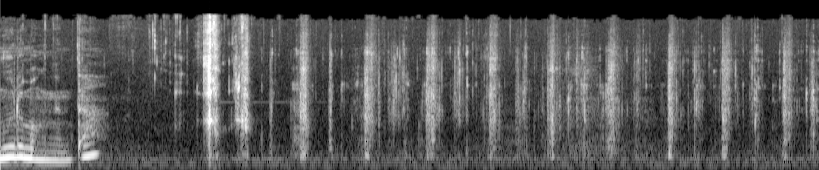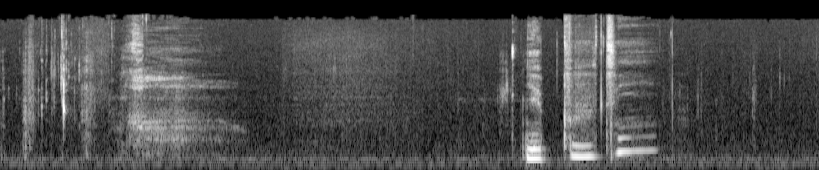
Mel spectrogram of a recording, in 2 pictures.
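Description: A young woman speaks softly into a close microphone.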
